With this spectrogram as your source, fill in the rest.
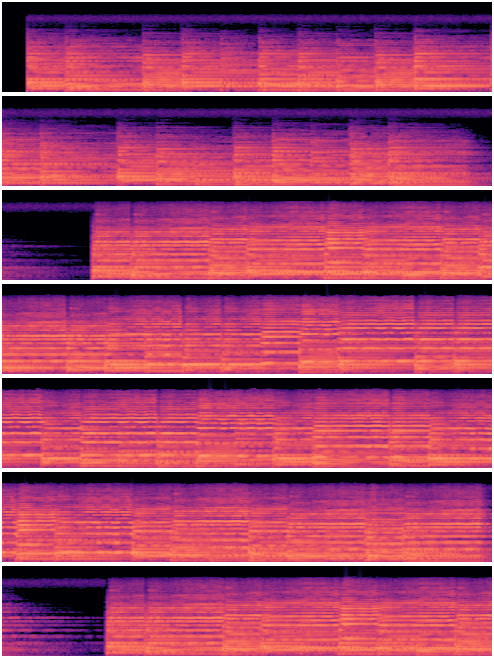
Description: The Virtue of Humility, PUER NOBIS, piano, hymn

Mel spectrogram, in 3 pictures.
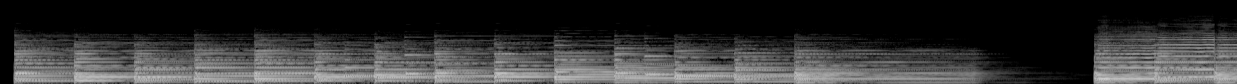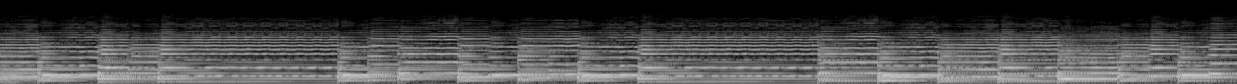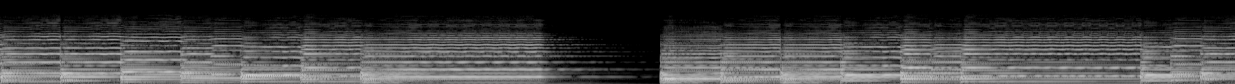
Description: piano; Are You the Coming One; Stuempfle Jr.; SAINT THOMAS; Advent

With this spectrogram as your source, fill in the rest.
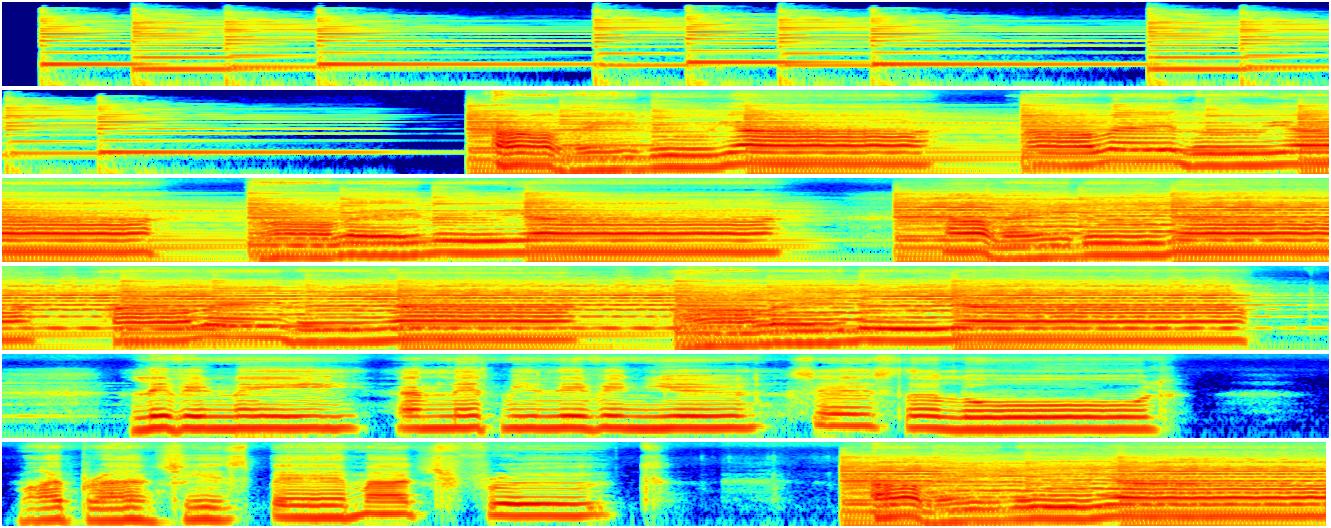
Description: Gospel, vocal

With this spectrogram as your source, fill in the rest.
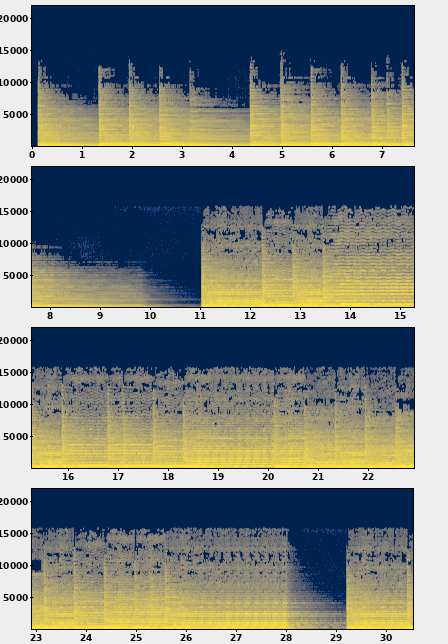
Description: piano

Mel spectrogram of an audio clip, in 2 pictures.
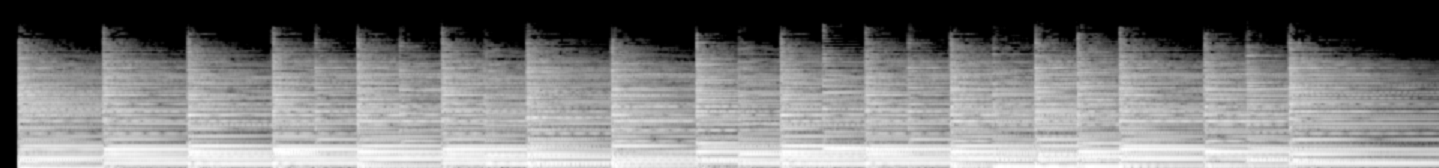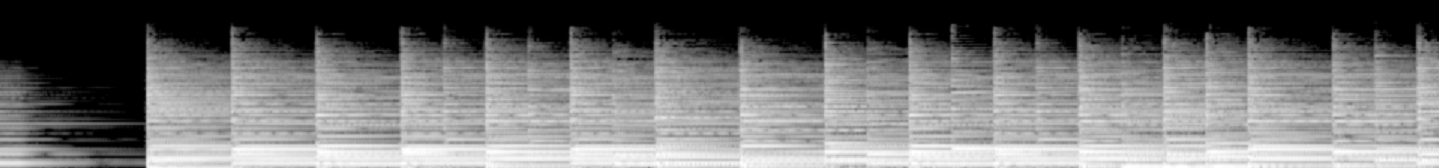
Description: piano

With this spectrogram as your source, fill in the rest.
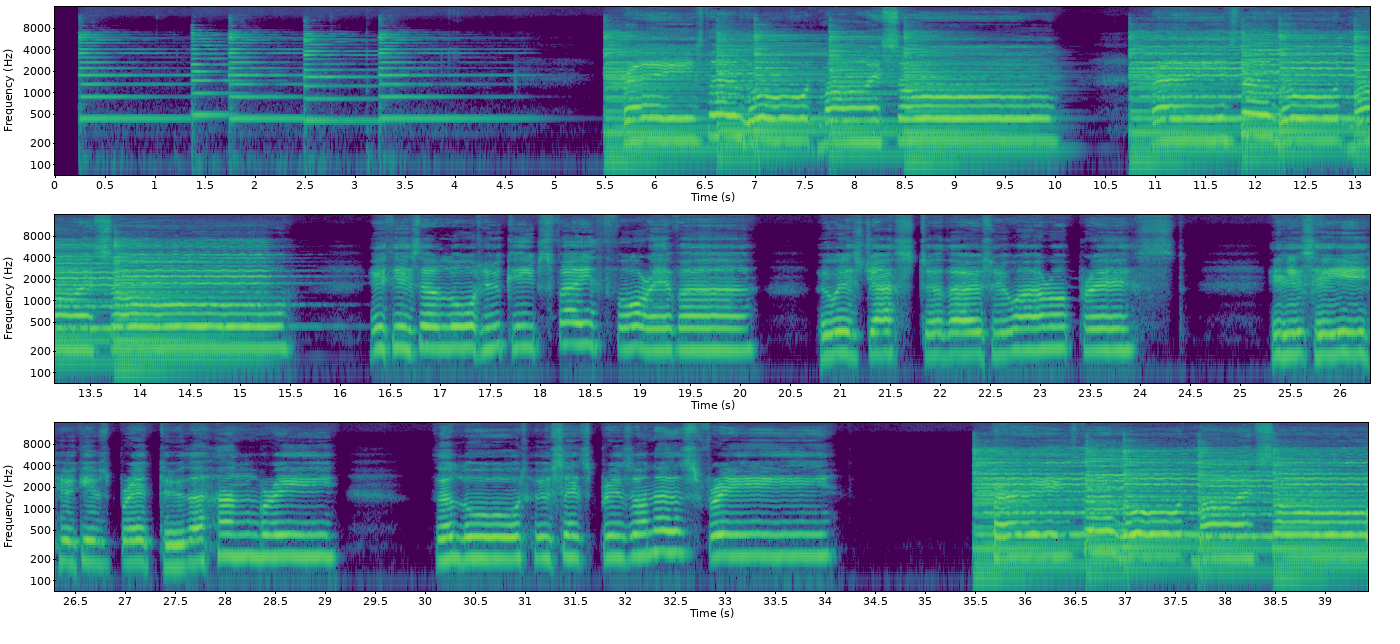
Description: Psalm, vocal; Grail

